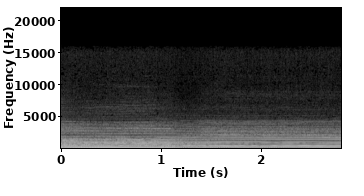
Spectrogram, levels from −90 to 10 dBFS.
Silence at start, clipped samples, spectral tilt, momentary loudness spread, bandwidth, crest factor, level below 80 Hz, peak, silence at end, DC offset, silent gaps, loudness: 0 s; under 0.1%; -8 dB/octave; 4 LU; 7.2 kHz; 12 dB; -38 dBFS; -8 dBFS; 0 s; under 0.1%; none; -21 LUFS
